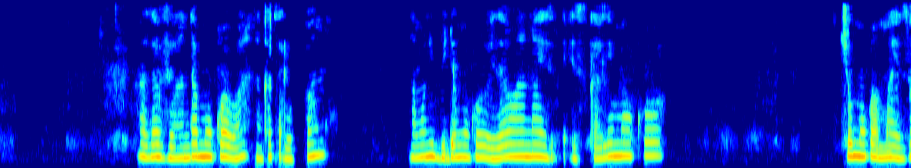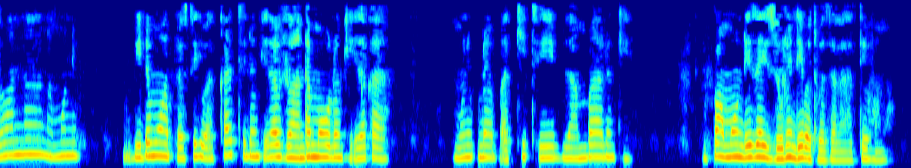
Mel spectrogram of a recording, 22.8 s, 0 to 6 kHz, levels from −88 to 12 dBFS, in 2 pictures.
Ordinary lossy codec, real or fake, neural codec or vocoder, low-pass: MP3, 24 kbps; real; none; 5.4 kHz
